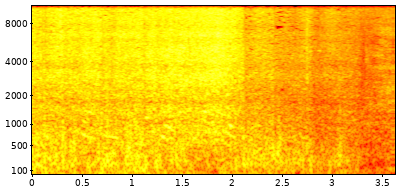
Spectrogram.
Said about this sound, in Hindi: कराची में मुमकिना समंदरी तूफान के बायस लहरी साहिली इलाकों पर घरों में दाखिल हो गई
